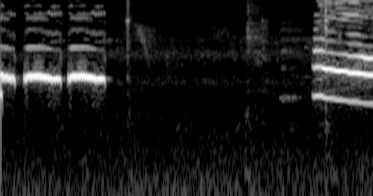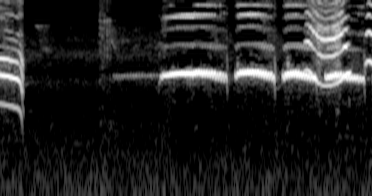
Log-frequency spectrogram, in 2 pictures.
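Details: Silver-eared laughingthrush singing and dancing during a morning voice-training session: clear whistled notes near one pitch in paired bursts, a loud descending slurred note, then a run of rapid repeated whistles with rich overtones.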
